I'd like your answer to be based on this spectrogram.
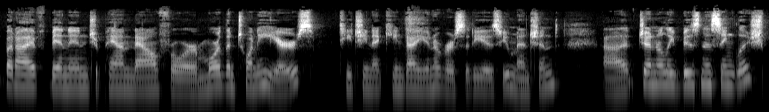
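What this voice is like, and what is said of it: American accent. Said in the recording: “as you can tell by my accent, I am American”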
